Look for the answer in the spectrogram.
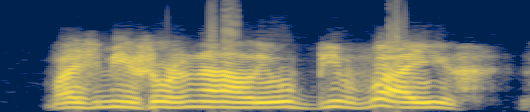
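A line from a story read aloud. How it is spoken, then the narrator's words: Yelling. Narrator (Russian): завопил Джек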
